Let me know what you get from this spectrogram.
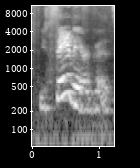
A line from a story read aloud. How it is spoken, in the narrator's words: said the bear with a sneer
